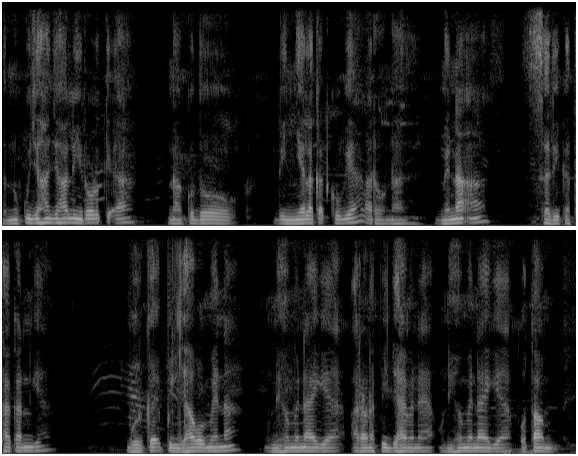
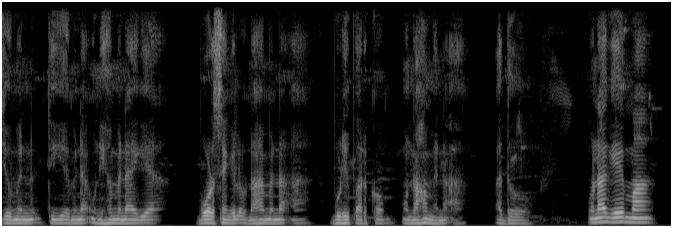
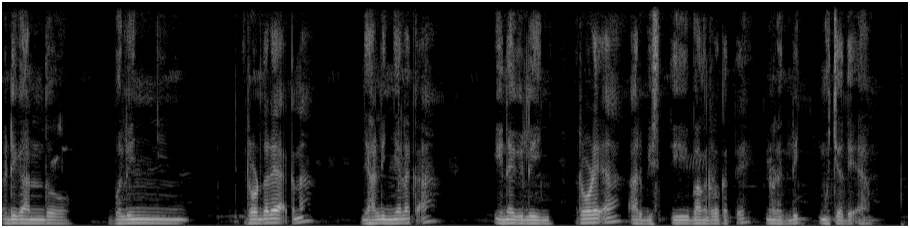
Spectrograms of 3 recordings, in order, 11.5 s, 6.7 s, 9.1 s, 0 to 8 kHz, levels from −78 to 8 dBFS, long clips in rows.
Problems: background sounds at intervals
